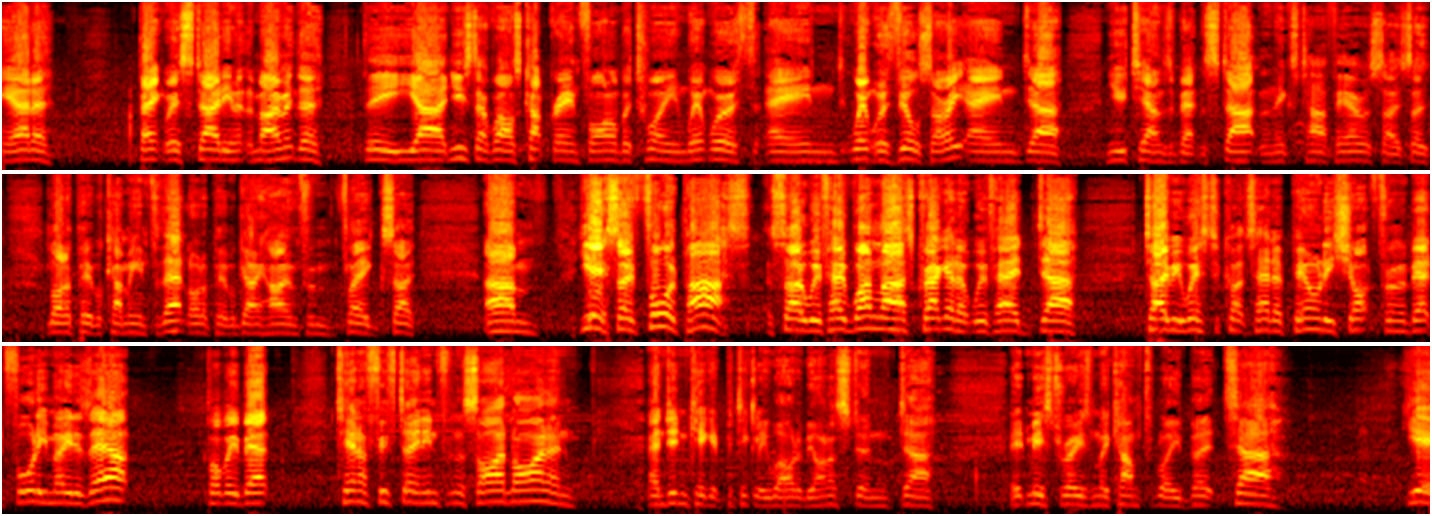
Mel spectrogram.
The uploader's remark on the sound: The Greenhouse Live - 2019 Jersey Flegg Grand Final - Canberra Raiders V South Sydney Rabbitohs. The Canberra Raiders appeared in the 2019 Jersey Flegg Grand Final at Western Sydney Stadium... The Greenhouse Live was there on location right after the clash with the South Sydney Rabbitohs.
